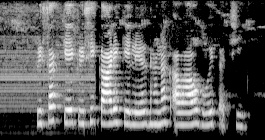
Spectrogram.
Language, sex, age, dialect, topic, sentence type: Maithili, female, 31-35, Southern/Standard, agriculture, statement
